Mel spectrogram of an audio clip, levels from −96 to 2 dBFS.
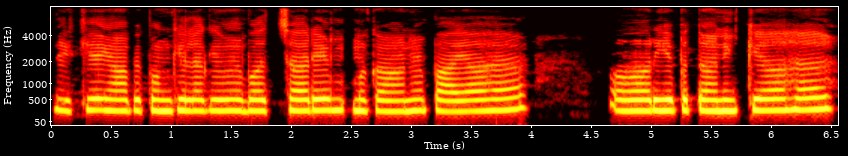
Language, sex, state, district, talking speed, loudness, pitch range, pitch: Hindi, female, Bihar, Sitamarhi, 175 wpm, -18 LUFS, 250-265 Hz, 255 Hz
